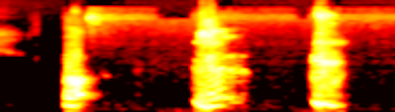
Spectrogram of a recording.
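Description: A man clears his throat in three short, rough bursts spaced roughly a second apart, each loud and raspy against near silence.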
